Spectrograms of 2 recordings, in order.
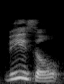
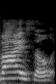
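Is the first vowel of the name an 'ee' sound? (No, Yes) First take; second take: Yes; No. First: The first vowel is an ee sound. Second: The first vowel is not an ee sound. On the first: The speaker calls it right. "It has to be Wiesel because it's I-E, ... you put the emphasis on the E" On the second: The speaker calls it wrong. "It's not Wiesel"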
